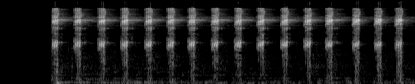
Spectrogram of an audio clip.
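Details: Walang kece cicada, recorded as a lively tutor sound for training songbirds such as magpie robins, lovebirds, green leafbirds and kacer: after a half-second pause, sharp high buzzy pulses start, repeating steadily about four times a second.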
